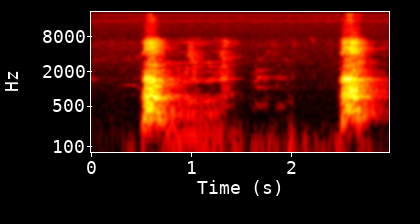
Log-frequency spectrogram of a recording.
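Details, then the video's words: Moscow Watchdog, a guard dog breed, giving two loud deep barks about two seconds apart, with a low trailing rumble between them and no other sounds. "Московская сторожевая собака. Лай собаки."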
